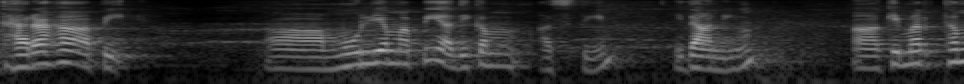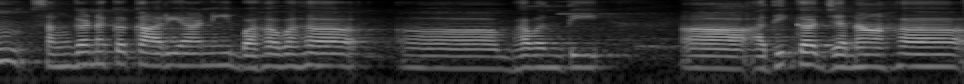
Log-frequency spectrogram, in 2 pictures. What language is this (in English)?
Sanskrit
